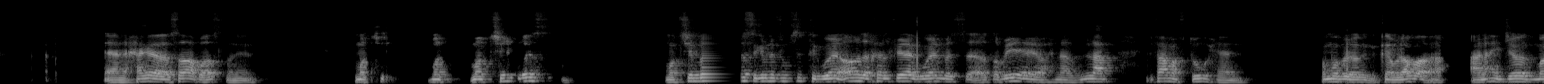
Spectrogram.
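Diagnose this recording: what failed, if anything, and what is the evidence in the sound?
Call audio freeze, 7.03 to 7.44 s: the speech stalls into a fading buzz for 375 ms, then resumes intact, likely packets delayed on the network starving the jitter buffer.

Loud pop at 9.17 s and 13.47 s: sharp single transients about 15 dB above the speech, which continues underneath, likely a voltage step in the analogue wiring.

Jitter buffer speed-up, 13.90 to 15.09 s: speech runs at 106% speed with pitch unchanged as roughly 70 ms of pitch periods are trimmed to cut accumulated delay.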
